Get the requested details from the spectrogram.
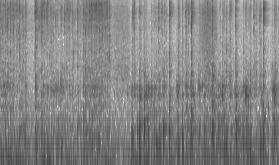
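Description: Long-nailed fingertips type quickly on a grey, thin plastic laptop type-cover keyboard with flat plastic keys. The result is a fast, dense stream of short, bright clicks and taps that die away almost instantly, with a low rumble underneath.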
